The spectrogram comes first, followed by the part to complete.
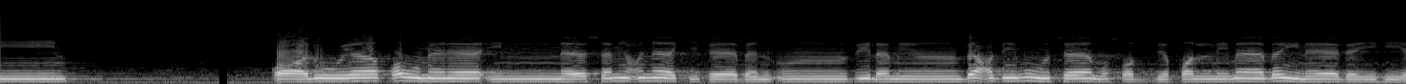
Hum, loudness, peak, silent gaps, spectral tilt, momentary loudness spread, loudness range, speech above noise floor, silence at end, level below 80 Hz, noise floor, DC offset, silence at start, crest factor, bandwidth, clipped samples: none; -19 LUFS; -6 dBFS; none; -12 dB/octave; 7 LU; 3 LU; 27 dB; 0 s; -54 dBFS; -45 dBFS; under 0.1%; 0 s; 12 dB; 3 kHz; under 0.1%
